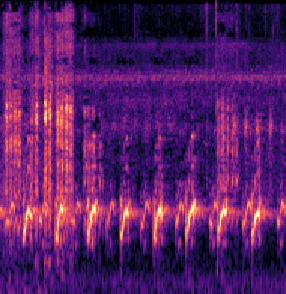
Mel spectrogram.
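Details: White-breasted waterhen call used as a hunting lure: a rapid run of hoarse, croaking notes at roughly two or three per second, with clicking, rustling noise bursts near the start and a faint high steady hum.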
